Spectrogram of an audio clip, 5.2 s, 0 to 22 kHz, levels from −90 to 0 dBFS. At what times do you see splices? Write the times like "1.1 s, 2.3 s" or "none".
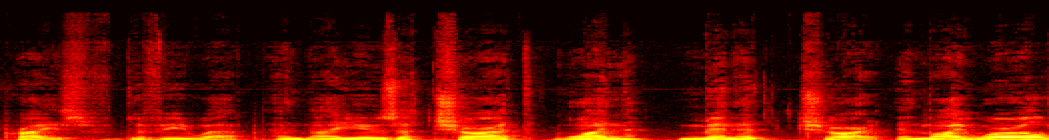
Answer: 1.3 s, 2.7 s, 4.4 s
